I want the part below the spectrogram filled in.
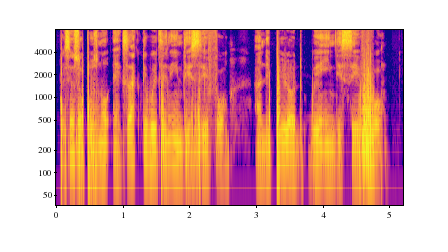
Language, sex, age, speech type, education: Nigerian Pidgin, male, 30-45, spontaneous, tertiary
